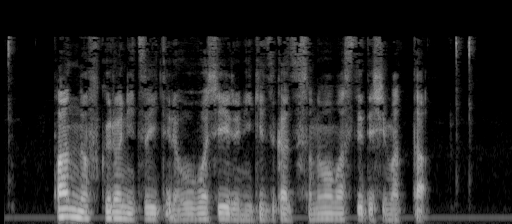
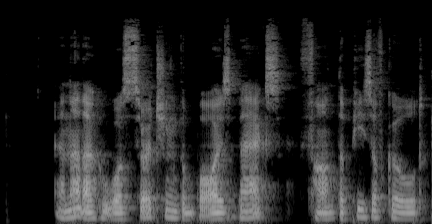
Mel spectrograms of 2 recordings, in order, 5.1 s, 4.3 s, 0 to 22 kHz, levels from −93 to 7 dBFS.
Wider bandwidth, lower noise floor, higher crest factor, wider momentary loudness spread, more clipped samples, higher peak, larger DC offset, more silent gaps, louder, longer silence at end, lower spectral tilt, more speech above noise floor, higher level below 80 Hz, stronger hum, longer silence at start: second, 11.5 kHz vs 15.5 kHz; second, -46 dBFS vs -81 dBFS; about the same, 22 dB vs 22 dB; first, 15 LU vs 7 LU; neither; first, -6 dBFS vs -12 dBFS; neither; neither; first, -27 LUFS vs -34 LUFS; first, 0.4 s vs 0.05 s; first, -5.5 dB/octave vs -4 dB/octave; second, 20 dB vs 47 dB; first, -50 dBFS vs -70 dBFS; neither; second, 0.05 s vs 0.55 s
